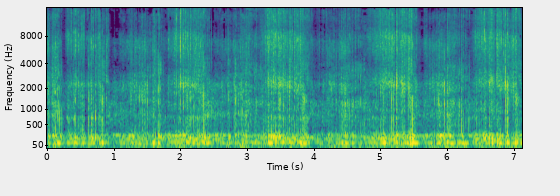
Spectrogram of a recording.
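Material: Foam.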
